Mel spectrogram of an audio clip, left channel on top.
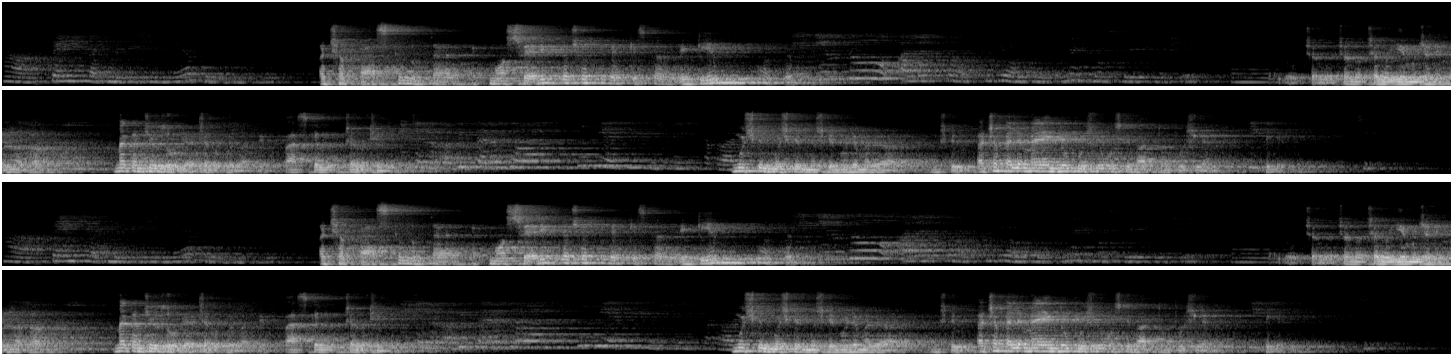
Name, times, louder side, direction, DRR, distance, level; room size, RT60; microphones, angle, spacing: voice 1, 0.0-2.7 7.9-12.0 12.3-12.7 14.3-15.6 16.7-16.9 18.3-21.9 22.2-22.7 25.6-25.9 26.9-27.6 28.0-28.1, left 1 dB, 60° left, -4 dB, 0.6 m, -39 dB
voice 2, 3.2-4.6 4.9-7.9 12.8-14.9 15.6-17.0 17.3-18.3 21.8-26.7 27.1-27.2, equal, ahead, 0 dB, 0.4 m, -20 dB
6.4 x 5.3 x 3.1 m, 2.4 s
head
